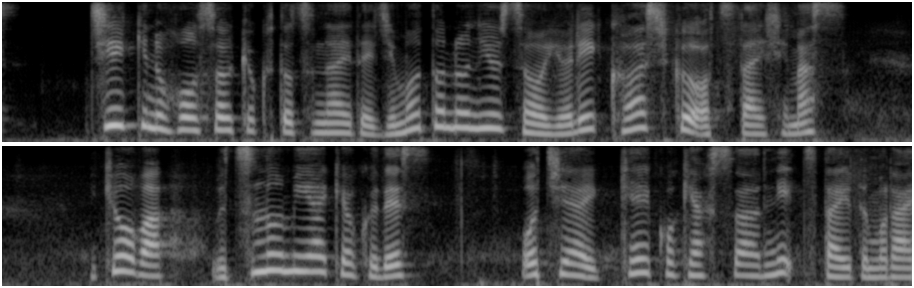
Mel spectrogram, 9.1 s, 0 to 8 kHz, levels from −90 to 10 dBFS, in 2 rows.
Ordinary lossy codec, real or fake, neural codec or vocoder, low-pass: none; fake; codec, 16 kHz, 2 kbps, X-Codec, HuBERT features, trained on LibriSpeech; none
